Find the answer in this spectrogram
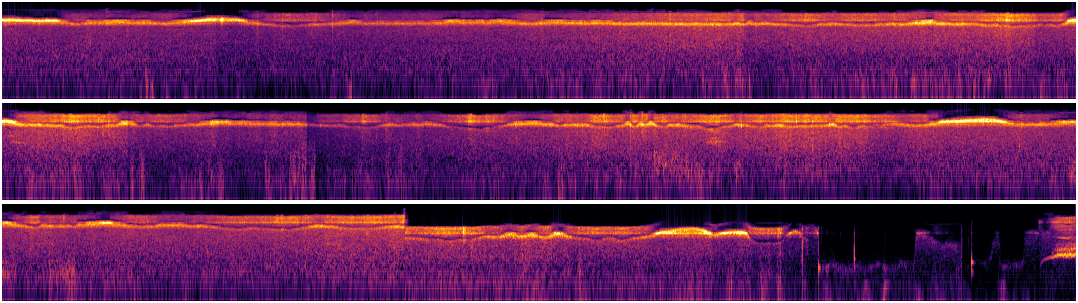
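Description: Whitewater rapids rushing and splashing loudly and steadily around a kayak, picked up close to the water. Near the end the sound turns muffled and loses its highs as the boat plunges and water washes over the camera.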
